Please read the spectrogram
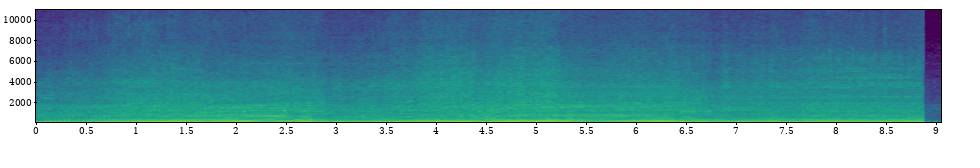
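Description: Motorcycle engine running under way over a steady rushing noise, its note dipping briefly twice, about two and a half and six and a half seconds in. The sound cuts off suddenly near the end.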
